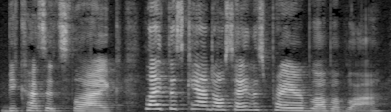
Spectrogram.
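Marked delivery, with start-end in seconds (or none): 1.5-3.8 high, sing-song mock guru; mocking instructions. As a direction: parody a rote ritual checklist. Mocking rote spiritual instructions.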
